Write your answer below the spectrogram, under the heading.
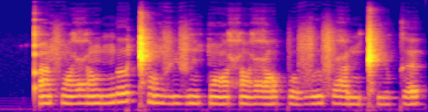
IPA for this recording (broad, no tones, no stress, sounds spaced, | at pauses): qʼ ə̃ f ɔ̃ ʕ õ u̯ ŋ ɤ ǁʰ õ v y v ĩ p ɔ̃ ħ ɔ̃ ʕ ɔ p o v ɯ f ʕ ɯ ŋ ǁʰ y u̯ k ə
